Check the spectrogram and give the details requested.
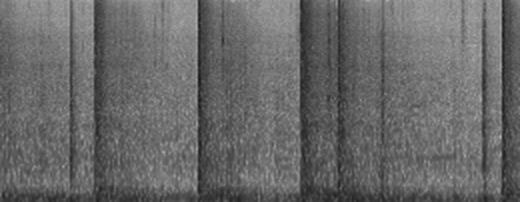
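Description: Large ten-inch (shakudama) firework shells bursting in quick succession: sharp loud booms every half-second to second or so, each trailing off in an echoing rumble, with a continuous low rumble of overlapping bursts underneath.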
